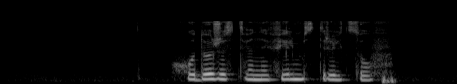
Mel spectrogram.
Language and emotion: Russian, neutral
